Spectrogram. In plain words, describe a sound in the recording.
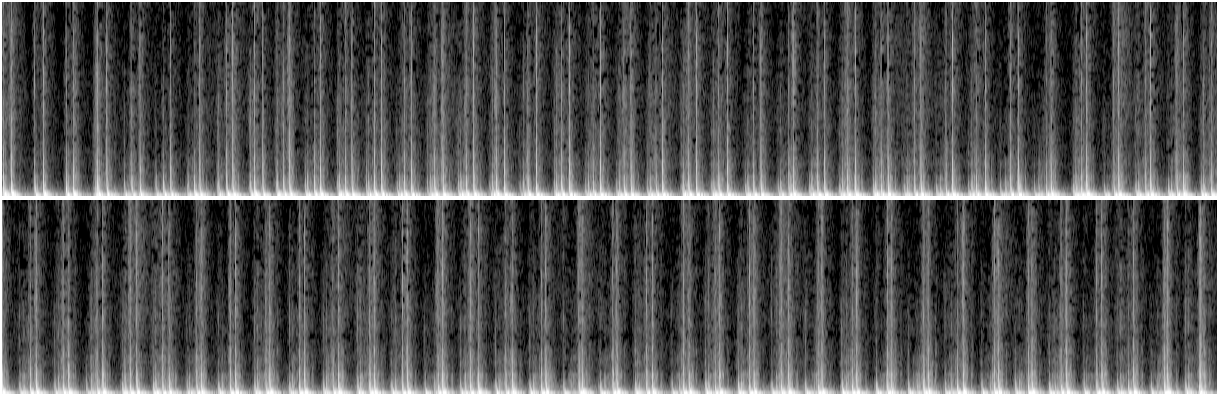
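Fingers tap rapidly and steadily on a leather hat close to a microphone.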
